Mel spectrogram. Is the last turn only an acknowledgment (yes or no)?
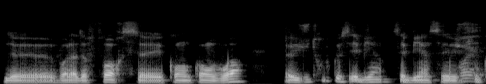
no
